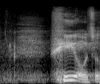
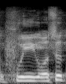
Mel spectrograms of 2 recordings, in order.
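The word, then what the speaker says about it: υἱός: 휘오스, 후이오스 또는 휘오스라고 휘를 후이라고 제가 가끔가다 여러분들에 말하죠. 정확한 발음은 휘오스.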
